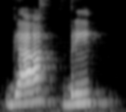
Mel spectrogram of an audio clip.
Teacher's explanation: Porque esse L, quando tá sozinho, ó, não tem nenhuma vogal depois dele. Ele tem o som de U.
